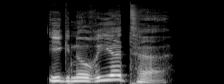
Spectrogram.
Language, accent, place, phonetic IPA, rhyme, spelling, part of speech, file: German, Germany, Berlin, [ɪɡnoˈʁiːɐ̯tə], -iːɐ̯tə, ignorierte, adjective / verb, De-ignorierte.ogg
- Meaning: inflection of ignorieren: 1. first/third-person singular preterite 2. first/third-person singular subjunctive II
